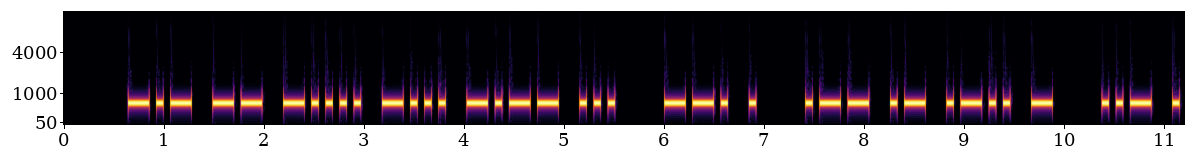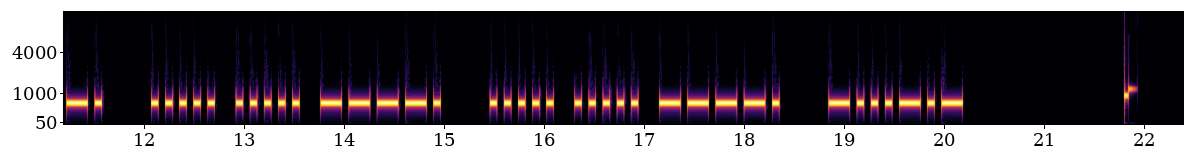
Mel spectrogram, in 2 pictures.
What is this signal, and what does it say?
Morse code, heard as a keyed tone, about 17 wpm, 700 Hz. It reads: KM6BYS GE WALT UR 559 559 <BK>
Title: SOTA QSO Practice 17wpm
